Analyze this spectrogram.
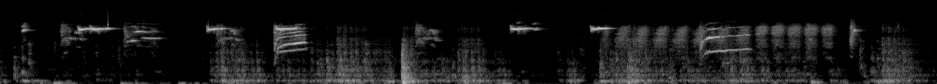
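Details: Red siskin, a double pastel colour form, singing in November 2023 ahead of breeding: high twittering notes, rising whistled slurs and a rapid buzzy trill, with low hum underneath.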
